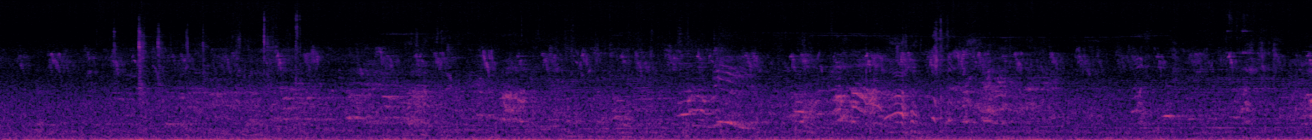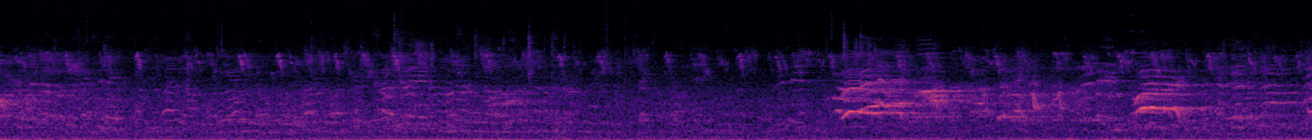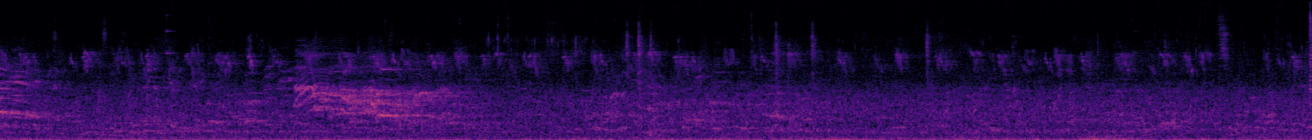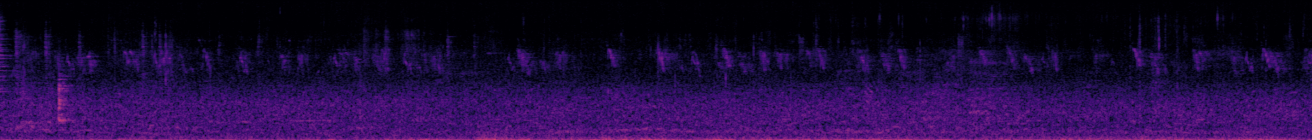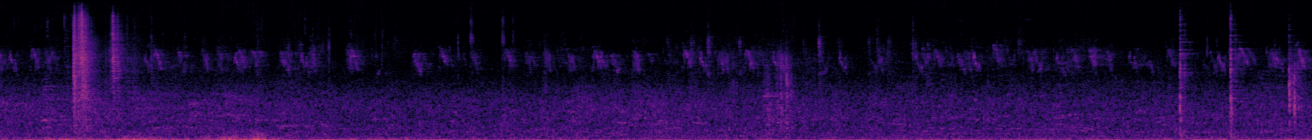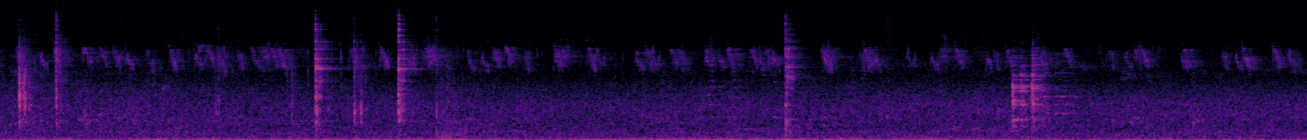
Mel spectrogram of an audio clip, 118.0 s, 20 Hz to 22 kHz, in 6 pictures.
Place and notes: Sé e São Pedro, Evora, Portugal - Templo de Diana
Acoustic surroundings of Templo Diana, June 2006, AKG MS setup, Canford preamp, microtrack 2496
